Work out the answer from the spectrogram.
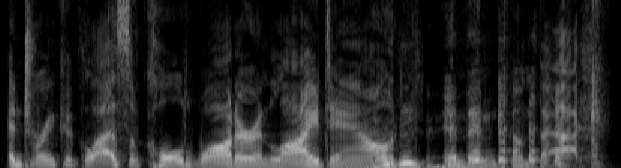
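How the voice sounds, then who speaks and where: A woman's voice: on the low side, measured pace, dry recording, clean studio sound. A woman hosting a podcast in casual, conversational film discussion. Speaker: podcast host.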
